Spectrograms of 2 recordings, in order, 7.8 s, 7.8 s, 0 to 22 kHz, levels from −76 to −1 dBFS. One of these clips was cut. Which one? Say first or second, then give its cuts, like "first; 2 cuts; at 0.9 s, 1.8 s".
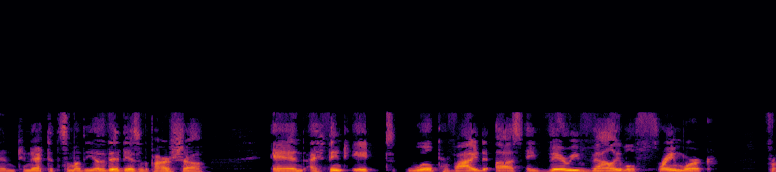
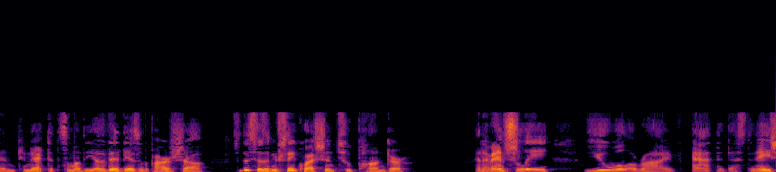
second; 2 cuts; at 2.3 s, 4.8 s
